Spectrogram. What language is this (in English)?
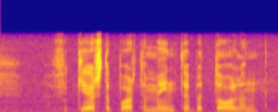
Afrikaans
